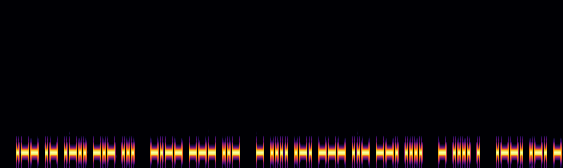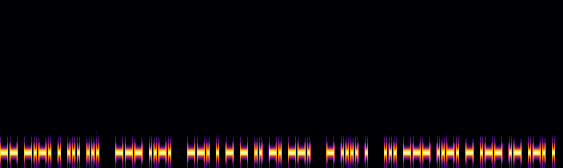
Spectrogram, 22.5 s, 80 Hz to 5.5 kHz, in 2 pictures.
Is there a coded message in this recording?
Yes: Morse code from 0.3 to 22.4 s, heard as a keyed tone, about 25 wpm, 600 Hz. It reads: WALKS YOU THROUGH THE PROCESS OF GETTING THE SOFTWARE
